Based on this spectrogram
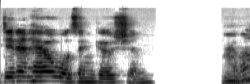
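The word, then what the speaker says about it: Goshen: only place it did in hell was in Goan am I saying that correctly um I think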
